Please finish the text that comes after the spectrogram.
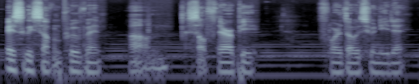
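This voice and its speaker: A man's voice: low voice, fairly even intonation, a little fast, creaky, faint music behind. A man streaming a casual vlog, rambling with lots of fillers and restarts, sounding congested. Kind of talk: casual livestream vlog talk. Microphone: phone.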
